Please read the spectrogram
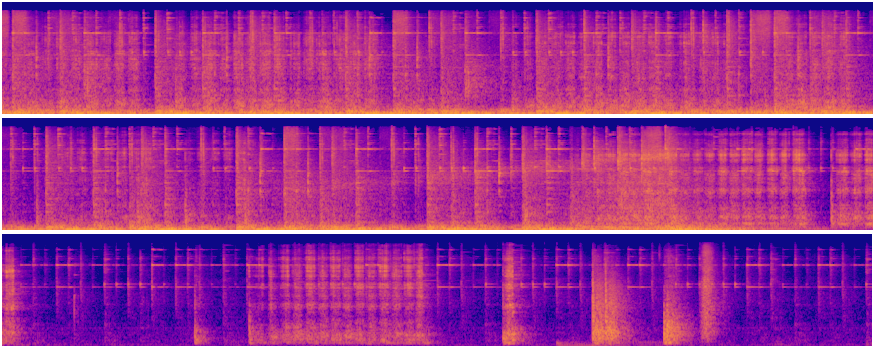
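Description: Hand-held abrasive block rubbed back and forth in quick, continuous strokes, stopping about two-thirds of the way through, followed by a few short scrapes near the end.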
